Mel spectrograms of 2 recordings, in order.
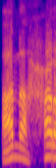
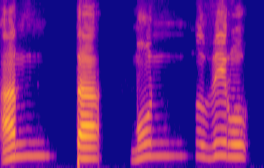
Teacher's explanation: গুন্না করে পড়তে হবে এককালি পরিমাণ নাকে তুলে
